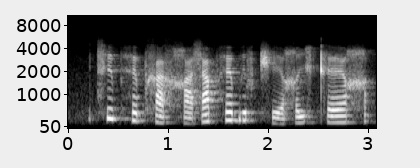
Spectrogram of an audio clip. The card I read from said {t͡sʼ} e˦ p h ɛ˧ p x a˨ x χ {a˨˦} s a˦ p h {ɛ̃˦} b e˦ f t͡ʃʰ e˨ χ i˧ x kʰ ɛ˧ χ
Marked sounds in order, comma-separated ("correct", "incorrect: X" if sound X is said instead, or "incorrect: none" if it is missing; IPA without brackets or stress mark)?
incorrect: t͡sʰ, incorrect: a˨, incorrect: ɛ˦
